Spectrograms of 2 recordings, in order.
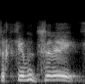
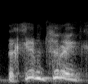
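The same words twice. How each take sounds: First: Said in the usual way. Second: "Ich komm zurück" said much higher, emphatic; emphatic high echo of "komm zurück"; much higher repeat. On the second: Retold or imitated. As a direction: repeat it with a big high lift.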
